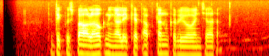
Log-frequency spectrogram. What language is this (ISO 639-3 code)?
sun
